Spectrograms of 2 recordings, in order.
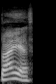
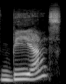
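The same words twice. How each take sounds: First: The name is said with English pronunciation. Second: The name is said with Spanish pronunciation. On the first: This is how the English founder likely said it. "he was English, so probably it was pronounced" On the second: This is how people in Spain say it. "here in Spain we say"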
